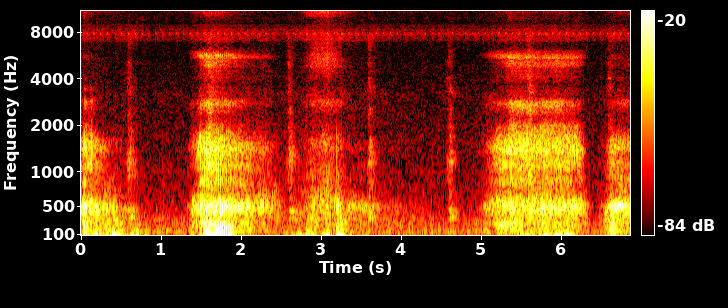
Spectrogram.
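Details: Rough, rattling breathing noises recurring every three to four seconds, from an 8-minute snoring sound-effect recording; snoring during sleep.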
